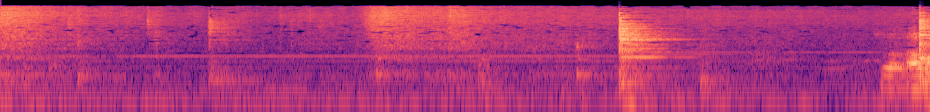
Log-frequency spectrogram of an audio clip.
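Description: Crayfish stirred in a cooking pot for veg coconut rice, a few separate scrapes and clinks of a spoon against the pot, close by with a faint sizzle between the strokes.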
